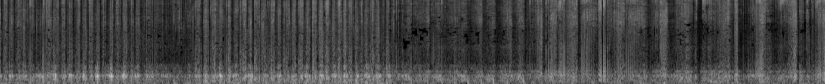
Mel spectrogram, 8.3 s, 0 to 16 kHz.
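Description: Long pink nails tap and scratch the top of a black desktop microphone's metal mesh grille. The result is a dense, irregular stream of quick clicks and scratchy rasps over a steady low-mid hum around 350 Hz.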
